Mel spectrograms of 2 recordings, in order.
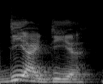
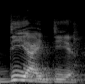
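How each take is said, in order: No difference in how they are said.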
